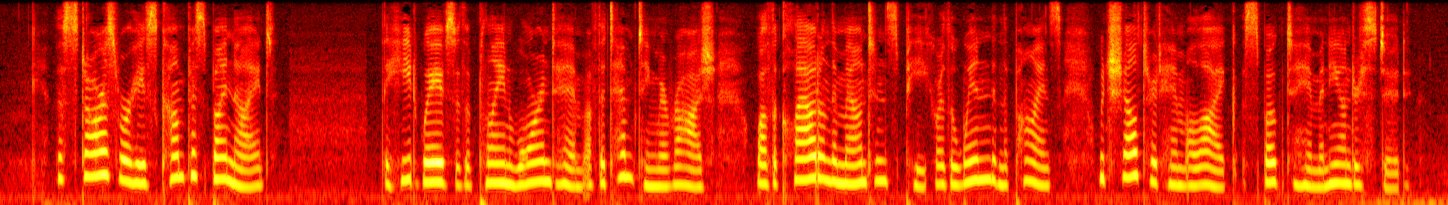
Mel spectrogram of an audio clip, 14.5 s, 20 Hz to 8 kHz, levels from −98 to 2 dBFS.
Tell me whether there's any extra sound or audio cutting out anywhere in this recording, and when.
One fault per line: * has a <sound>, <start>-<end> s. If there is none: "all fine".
all fine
